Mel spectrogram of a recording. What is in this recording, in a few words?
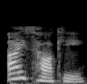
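"ice hockey", American English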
